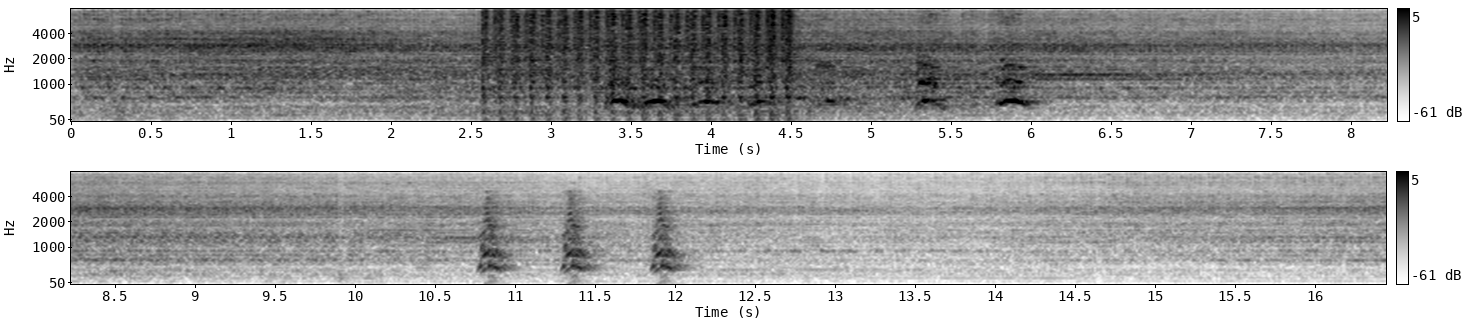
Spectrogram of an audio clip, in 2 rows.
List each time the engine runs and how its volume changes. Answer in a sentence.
You can hear the engine from 0.0 to 16.4 s, getting quieter.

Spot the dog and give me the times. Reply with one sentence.
The dog can be heard from 3.3 to 6.0 s and from 10.3 to 12.1 s.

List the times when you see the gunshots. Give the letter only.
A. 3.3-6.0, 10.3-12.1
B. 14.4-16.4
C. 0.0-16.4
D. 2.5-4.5
D.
